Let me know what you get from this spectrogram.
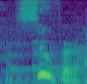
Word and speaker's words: Seufer: Viewer David Seufer, I think that's how he pronounces his last name, S-E-U-F-E-R.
